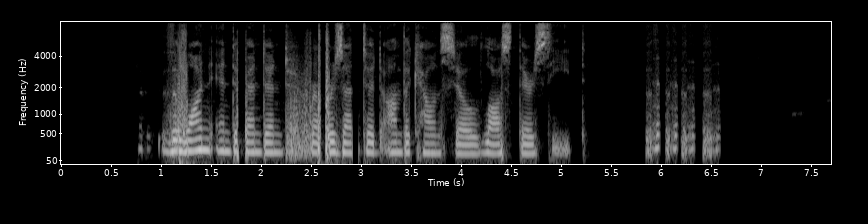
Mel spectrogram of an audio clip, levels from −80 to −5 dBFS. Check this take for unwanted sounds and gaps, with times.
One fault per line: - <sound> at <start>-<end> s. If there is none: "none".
- dropout at 2.9-3.0 s
- laugh at 5.8-6.6 s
